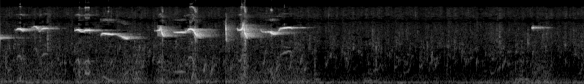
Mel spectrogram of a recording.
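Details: White-rumped shama singing, played as a master song for other birds: a three-second burst of high whistled and buzzy slurred notes, then near silence with one short whistle near the end.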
